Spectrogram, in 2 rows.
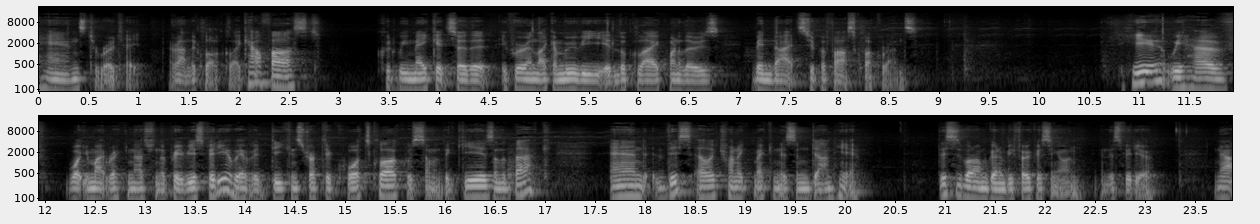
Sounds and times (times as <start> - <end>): Speech: 0.0 - 8.9, 10.8 - 20.3, 20.9 - 23.8.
